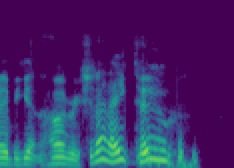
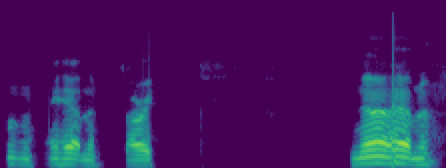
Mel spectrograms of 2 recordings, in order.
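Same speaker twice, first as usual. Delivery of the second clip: ordinary delivery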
